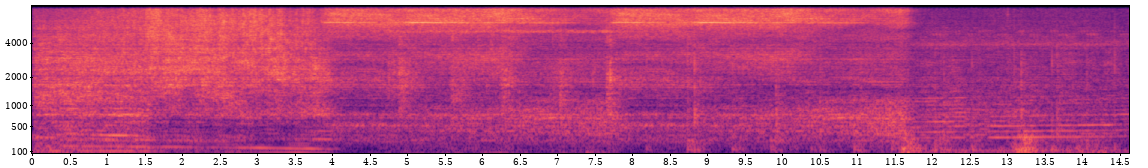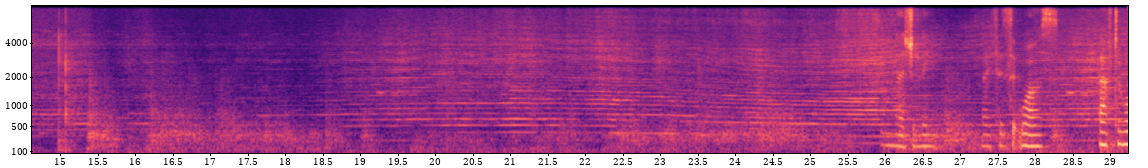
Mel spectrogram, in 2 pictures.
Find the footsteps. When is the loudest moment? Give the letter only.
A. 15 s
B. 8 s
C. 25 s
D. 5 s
A.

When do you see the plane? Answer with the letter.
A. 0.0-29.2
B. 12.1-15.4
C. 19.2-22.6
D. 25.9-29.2
A.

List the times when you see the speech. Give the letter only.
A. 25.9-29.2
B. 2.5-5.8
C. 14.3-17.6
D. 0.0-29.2
A.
